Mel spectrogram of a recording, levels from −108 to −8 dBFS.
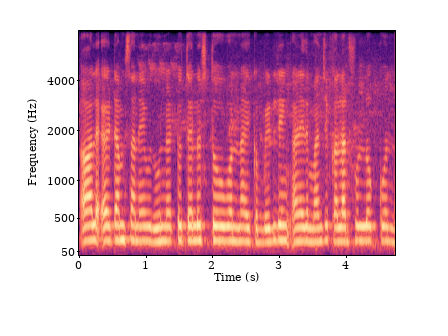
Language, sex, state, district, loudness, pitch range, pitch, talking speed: Telugu, female, Andhra Pradesh, Annamaya, -17 LUFS, 185-200 Hz, 195 Hz, 175 wpm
